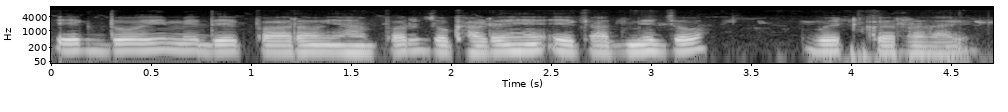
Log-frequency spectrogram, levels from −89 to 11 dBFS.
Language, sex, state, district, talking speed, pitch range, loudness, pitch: Hindi, male, West Bengal, Alipurduar, 240 wpm, 120-135 Hz, -14 LUFS, 125 Hz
